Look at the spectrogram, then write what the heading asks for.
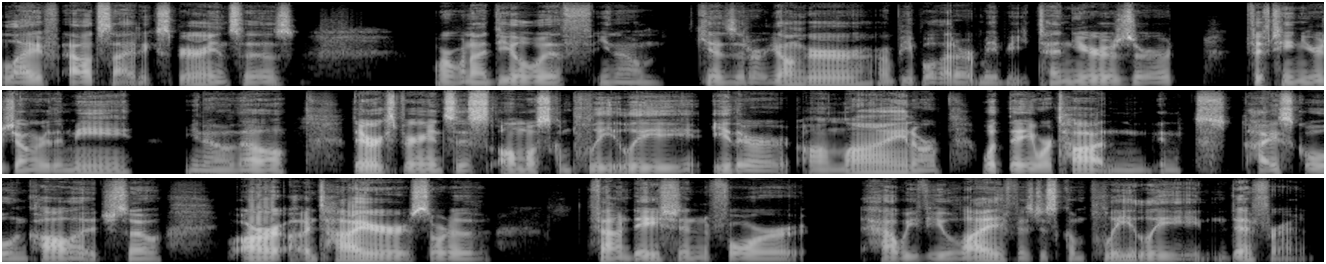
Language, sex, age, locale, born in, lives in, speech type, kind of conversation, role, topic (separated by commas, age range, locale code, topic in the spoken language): English, male, 30-34, en-US, Germany, United States, conversation, advice, user, How can I handle awkward conversations at family gatherings without escalating tension?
